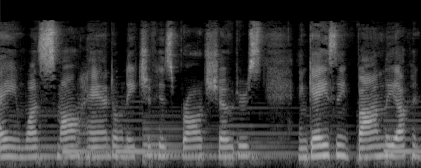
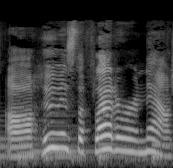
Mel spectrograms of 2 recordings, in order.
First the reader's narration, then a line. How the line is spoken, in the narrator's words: She cried, clapping her hands and laughing gleefully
